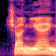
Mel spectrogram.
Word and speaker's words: Chun Yang: T/N, Chun Yang is pronounced the same way as Pure Sun in Chinese.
